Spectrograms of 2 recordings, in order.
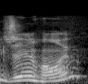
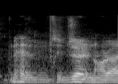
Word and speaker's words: Gyllenhaal: Ja, und da ist äh, Jake Gyllenhaal. Gyllenhaal heißt der. Oh, Gyllenhaal.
